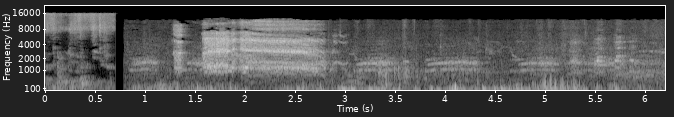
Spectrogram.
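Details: A rooster at a breeding farm in Ponta Porã, Mato Grosso, gives a bright, strained crow of about a second over a noisy, hissing background with scattered clucks and knocks.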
